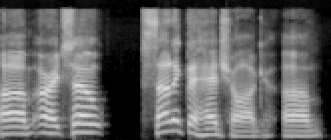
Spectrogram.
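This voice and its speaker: A man in a casual podcast conversation, speaking in a halting, measured way as he thinks aloud. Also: high-pitched, lively intonation, clear, resonant tone, dry recording, clean studio sound. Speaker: podcast co-host or guest.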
